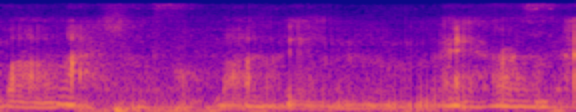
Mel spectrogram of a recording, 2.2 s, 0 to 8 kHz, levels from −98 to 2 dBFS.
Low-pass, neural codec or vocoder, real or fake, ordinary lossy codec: 7.2 kHz; codec, 24 kHz, 0.9 kbps, WavTokenizer, small release; fake; none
